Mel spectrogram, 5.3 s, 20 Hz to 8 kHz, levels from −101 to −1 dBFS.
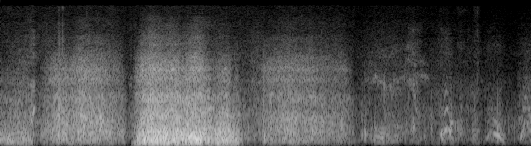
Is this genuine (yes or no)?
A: yes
